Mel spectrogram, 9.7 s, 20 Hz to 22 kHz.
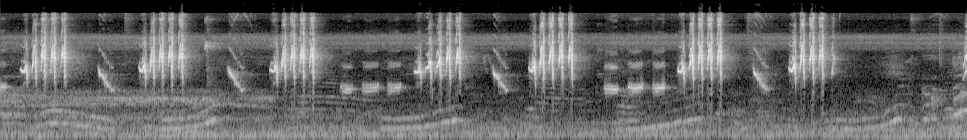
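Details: Long-tailed shrike in mimicking song, repeating a loud buzzy, rattling burst about every 1.5 seconds, with softer rising whistled notes woven between the bursts.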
